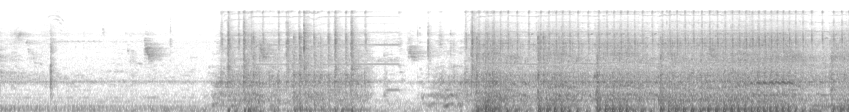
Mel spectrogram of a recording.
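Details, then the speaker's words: Honda Beat scooter with throttle position sensor unplugged, fault light blinking eight flashes: engine catches after a couple of seconds but idle surges and sags unevenly, can't hold idle; normal again once sensor reconnected. "Masih hidup tapi tidak normal ya Temen tidak bisa stasioner"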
